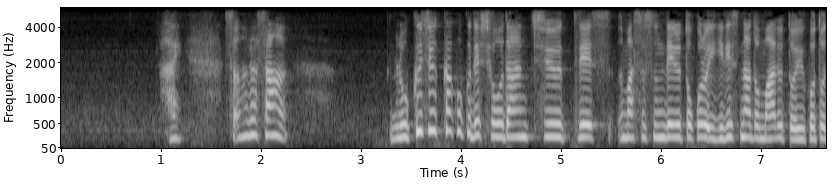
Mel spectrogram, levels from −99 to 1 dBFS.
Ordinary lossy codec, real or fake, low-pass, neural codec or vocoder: none; real; 5.4 kHz; none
